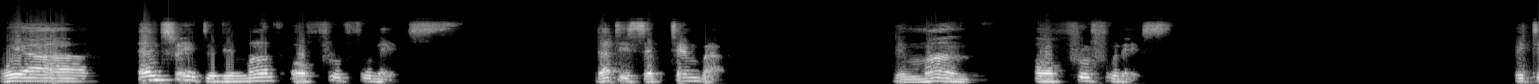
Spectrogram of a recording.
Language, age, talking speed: English, 50-69, 60 wpm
